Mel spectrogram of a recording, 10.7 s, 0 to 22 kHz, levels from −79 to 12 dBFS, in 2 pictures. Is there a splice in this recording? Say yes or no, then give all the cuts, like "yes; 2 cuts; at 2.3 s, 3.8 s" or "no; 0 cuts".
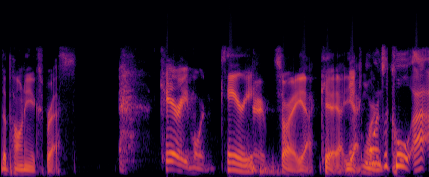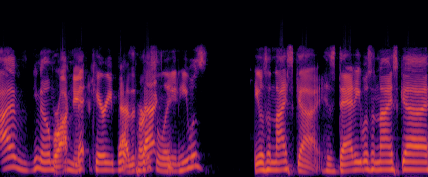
yes; 1 cut; at 4.5 s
